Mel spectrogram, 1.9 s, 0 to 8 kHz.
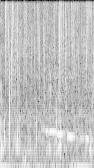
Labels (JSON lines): {"label": "biophony", "recorder": "SoundTrap 300"}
